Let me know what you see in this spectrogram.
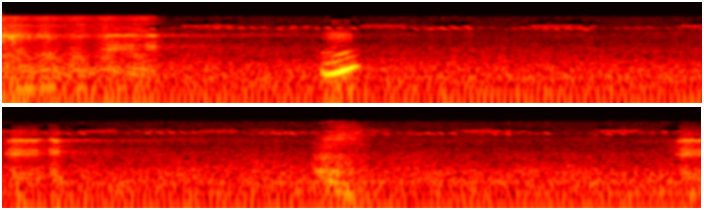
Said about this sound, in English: It's a frog. Oh. It's a frog. Right, Bert. Yeah. Oh, I guess you're right, Bert. I guess that is a frog.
